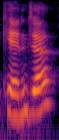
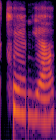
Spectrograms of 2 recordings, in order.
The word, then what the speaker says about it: Kenja: And Kenja. Hi, look, it's Kenya. The J is silent.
